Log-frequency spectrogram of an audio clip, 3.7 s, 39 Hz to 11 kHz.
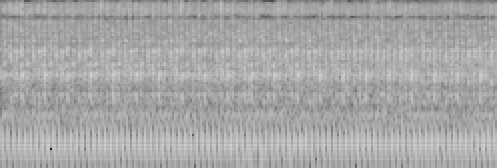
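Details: Jaguar XF 2.0 L diesel at first start after turbo and DPF replacement, with oil topped up. Even idle clatter of about three beats a second, no exhaust leak hiss and no vibration: normal idle.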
